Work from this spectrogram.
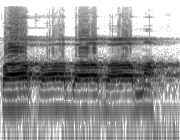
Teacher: ઓષ્ઠ્ય, હોડ ભેગા થાય છે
